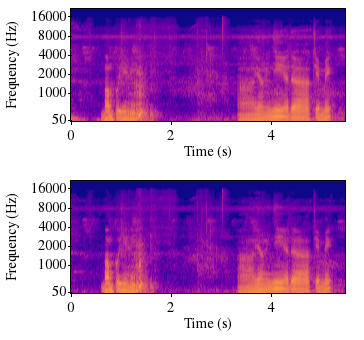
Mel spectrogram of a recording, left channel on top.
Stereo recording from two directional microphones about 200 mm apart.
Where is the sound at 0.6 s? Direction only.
15° right (ahead or behind).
